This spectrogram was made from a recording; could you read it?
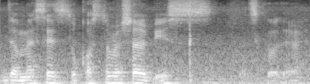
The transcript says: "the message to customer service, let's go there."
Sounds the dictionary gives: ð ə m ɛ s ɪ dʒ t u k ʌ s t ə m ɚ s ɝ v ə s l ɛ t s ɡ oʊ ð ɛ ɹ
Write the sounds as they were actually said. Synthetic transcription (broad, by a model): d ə m ɛ s ɪ dʒ t u k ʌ s t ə m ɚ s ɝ b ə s l ɛ t s ɡ oʊ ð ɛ ɹ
